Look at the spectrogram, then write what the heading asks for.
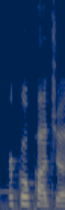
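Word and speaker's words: Urqopacha: hund peaks of time urop Pacha is how it's supposed to be pronounced it craw and fly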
